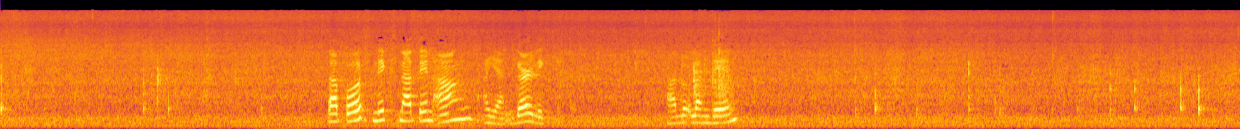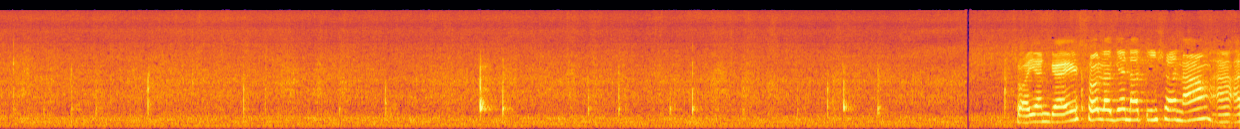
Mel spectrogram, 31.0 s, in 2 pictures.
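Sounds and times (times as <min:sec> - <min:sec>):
vegetables sizzling in frying pan: 0:00.0 - 0:31.0
spatula tapping pan: 0:01.7 - 0:02.3, 0:10.5 - 0:26.7, 0:28.9 - 0:29.3.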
